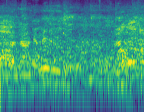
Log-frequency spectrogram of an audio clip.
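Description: Several voices talking at once in a steady chatter, overlapping with no pause.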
